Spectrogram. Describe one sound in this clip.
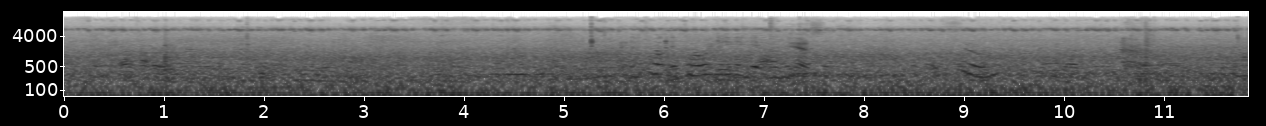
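A woman speaks softly and warmly close by.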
